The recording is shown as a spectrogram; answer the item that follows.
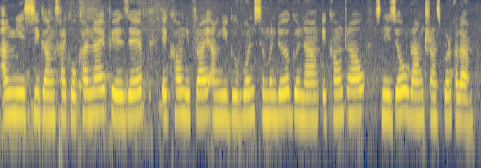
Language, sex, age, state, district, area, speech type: Bodo, female, 18-30, Assam, Chirang, rural, read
